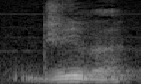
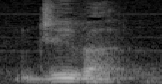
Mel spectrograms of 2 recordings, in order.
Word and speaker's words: jiva: the vital energy of life used in hinduism jiva are there any ultimate pronunciations none jiva jiva j i v a jiva hrab mireb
